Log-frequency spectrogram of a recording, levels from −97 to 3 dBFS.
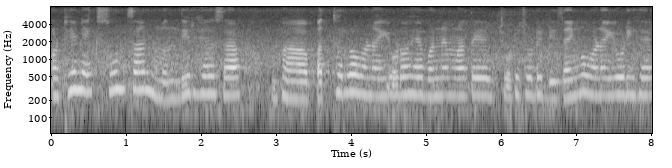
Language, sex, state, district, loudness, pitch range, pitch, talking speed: Rajasthani, female, Rajasthan, Nagaur, -18 LUFS, 235-260 Hz, 245 Hz, 135 wpm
